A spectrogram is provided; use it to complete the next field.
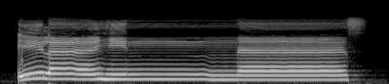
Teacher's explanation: jangan lupa ilah tidak boleh kepanjangan cukup diayun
